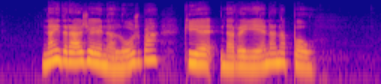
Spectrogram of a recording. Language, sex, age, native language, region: Slovenian, female, 50-59, Slovenian, Central Slovenia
